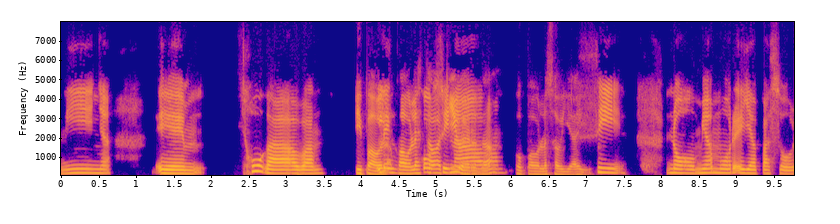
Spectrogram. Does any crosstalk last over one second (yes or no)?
yes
